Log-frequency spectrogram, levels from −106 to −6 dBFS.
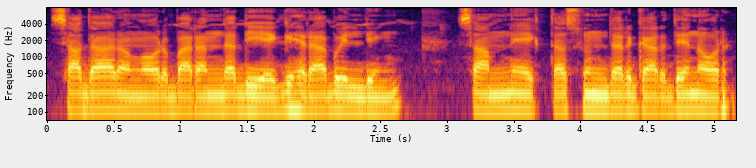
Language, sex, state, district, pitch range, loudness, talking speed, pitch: Bengali, male, Assam, Kamrup Metropolitan, 100-105 Hz, -14 LUFS, 140 wpm, 105 Hz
